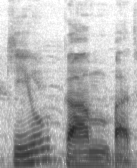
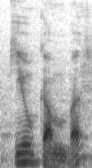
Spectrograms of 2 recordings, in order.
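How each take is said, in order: First: কিউকাম্বার as কিউ, কাম, বার; split in three syllables. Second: Said in the usual way. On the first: Shown as a demonstration. Teacher breaking a word for pupils, কিউকাম্বার in three parts. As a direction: give কিউকাম্বার three separate beats. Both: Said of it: "তিনবারে ভেঙে উচ্চারণ করা হয়".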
